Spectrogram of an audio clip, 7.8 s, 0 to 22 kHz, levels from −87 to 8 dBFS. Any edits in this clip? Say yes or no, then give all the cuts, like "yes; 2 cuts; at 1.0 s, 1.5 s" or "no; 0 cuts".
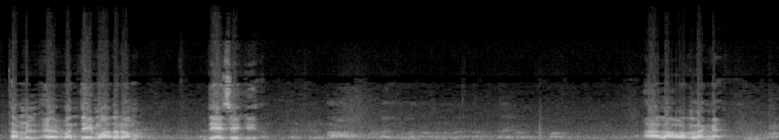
no; 0 cuts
